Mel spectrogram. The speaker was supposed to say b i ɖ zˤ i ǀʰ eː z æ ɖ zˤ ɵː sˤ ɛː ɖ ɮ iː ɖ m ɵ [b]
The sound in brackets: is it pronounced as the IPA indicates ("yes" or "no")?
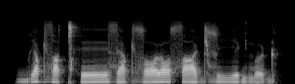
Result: no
